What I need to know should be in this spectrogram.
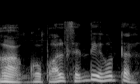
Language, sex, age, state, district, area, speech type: Sindhi, male, 45-60, Delhi, South Delhi, urban, spontaneous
